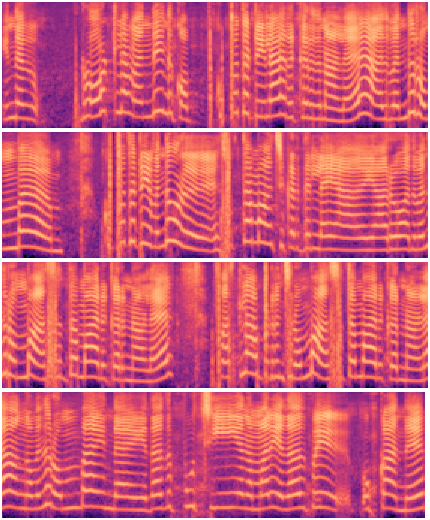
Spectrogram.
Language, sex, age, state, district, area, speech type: Tamil, female, 18-30, Tamil Nadu, Coimbatore, rural, spontaneous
